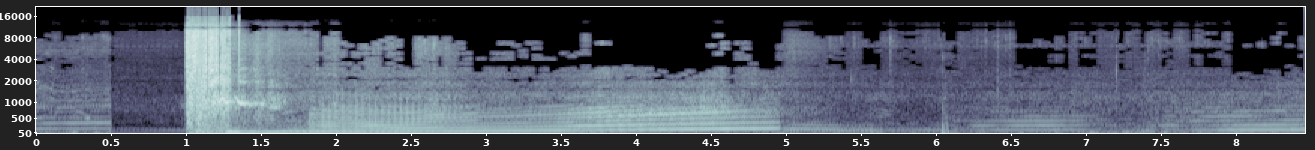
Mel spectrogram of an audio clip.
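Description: A car engine under hard acceleration: a sudden loud burst about a second in, then the engine note climbing steadily in pitch for about four seconds before it drops off sharply. After that a quieter, steady engine note, growing louder near the end.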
